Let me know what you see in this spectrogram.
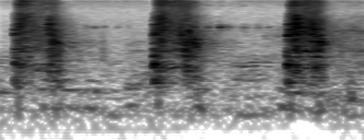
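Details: A cat sneezing: three quick, soft, hissing bursts about two-thirds of a second apart in a quiet room.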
